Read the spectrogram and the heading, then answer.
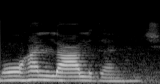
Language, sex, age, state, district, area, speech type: Sindhi, female, 45-60, Uttar Pradesh, Lucknow, urban, spontaneous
